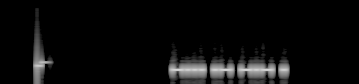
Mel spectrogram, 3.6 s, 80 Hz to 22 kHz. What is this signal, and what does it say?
Morse code, heard as a keyed tone, about 34 wpm, 700 Hz. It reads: BAKE
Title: Four Letter Words - 35wpm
